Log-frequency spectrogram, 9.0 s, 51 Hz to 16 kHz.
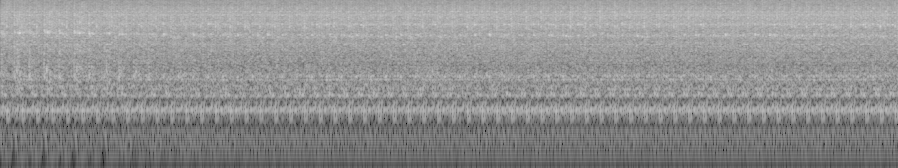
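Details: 2001 Cummins dually pickup diesel, rebuilt after its original 53 block cracked at about 240k miles: 56 block with fresh rings, gaskets and bearings, 53 rotating assembly, 50hp VCO injectors. First start after the rebuild, at idle. Steady, even firing with no knocks, misses or hunting; normal idle.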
